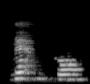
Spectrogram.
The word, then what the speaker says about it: médico: O sea, la palabra médico, médico, médico puede llevar tilde en dos lugares diferentes y significa cosas diferentes.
